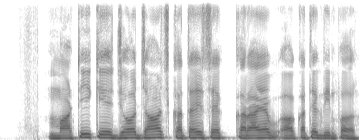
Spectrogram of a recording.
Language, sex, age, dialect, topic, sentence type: Maithili, male, 18-24, Bajjika, agriculture, question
